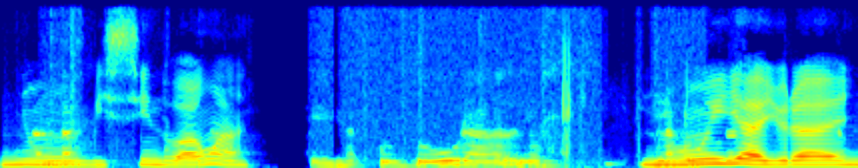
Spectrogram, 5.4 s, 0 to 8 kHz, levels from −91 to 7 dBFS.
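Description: An echo canceller likely treated double talk as its own echo and suppressed the near talker, so speech suppressed in double talk sinks by roughly 40 dB from 0 to 0.33 s, 0.51 to 2.12 s and 4.44 s onward, with a shallower dip at 3.77 to 3.85 s.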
